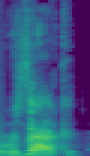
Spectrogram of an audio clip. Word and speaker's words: Razak: The Razak! I think the emphasis is on the second syllable.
